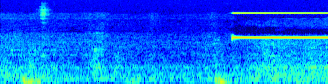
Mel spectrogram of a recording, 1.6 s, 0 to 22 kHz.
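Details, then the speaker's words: Ryobi One+ 18V battery charger that stopped working, taken apart to test its fuse with a multimeter: after a couple of probe clicks a steady high-pitched continuity beep holds on, so the fuse is intact. "So, I'm going to do a continuity test. My trusty Radio Shack multimeter. You hear that? makes a nice high pitch beeping noise when there's"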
